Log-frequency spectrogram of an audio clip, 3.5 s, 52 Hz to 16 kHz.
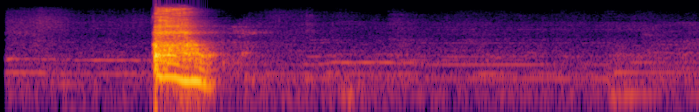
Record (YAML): cough_length: 3.5 s
cough_amplitude: 32768
cough_signal_mean_std_ratio: 0.24
survey_phase: beta (2021-08-13 to 2022-03-07)
age: 45-64
gender: Female
wearing_mask: 'No'
symptom_none: true
smoker_status: Ex-smoker
respiratory_condition_asthma: false
respiratory_condition_other: false
recruitment_source: REACT
submission_delay: 4 days
covid_test_result: Negative
covid_test_method: RT-qPCR
covid_ct_value: 46.0
covid_ct_gene: N gene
